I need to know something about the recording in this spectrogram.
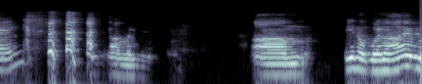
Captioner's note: laughs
